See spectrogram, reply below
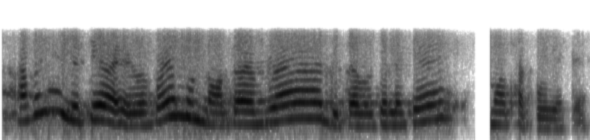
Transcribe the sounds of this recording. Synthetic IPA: apunizotijaʊaɦibɔpaɹɛmʊɹnɔtaɹpɔɹadutabɔzalakɛmɔjtʰakuzatɛ̰

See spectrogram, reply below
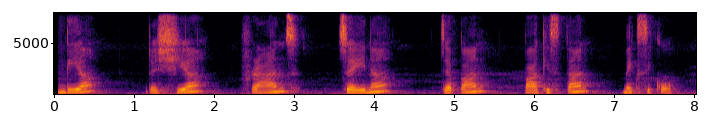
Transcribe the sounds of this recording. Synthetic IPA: ɳɖijaː | ɾɐʃija | fʰɾaːns | t͡ʃɐjna | d͡ʒɐpaːn | paːkɪst̪aːn | meksikoː

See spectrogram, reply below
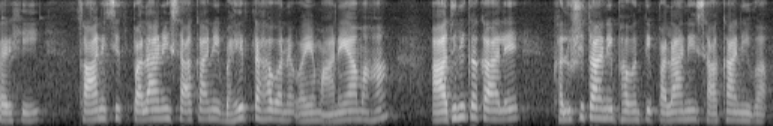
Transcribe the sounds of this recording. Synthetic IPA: sɐɾɦi | kaːnit͡ʃit̪pɐlaːnisaːkaːnibɐɦiɾt̪ɐɦɐʋɐnɐʋɐjɐmaːnɐjaːmɐɦɐ̆ | aːd̪ʱunikɐkaːleː | kɐluʃit̪aːnibʱɐʋɐnt̪ipɐlaːnisaːkaːniːʋɐ

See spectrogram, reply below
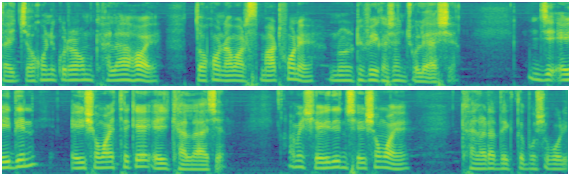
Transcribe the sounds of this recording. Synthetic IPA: t̪ajd͡ʑɔkʰonikonoɾɔkomkʰɛlaɦɔe | t̪ɔkʰonamaɾsmaɾʈfonenoʈipikeʃont͡ɕolea̰ʃʰḛ | d͡ʑeʔejd̪in | ejʃɔmɔet̪ʰekeʔejkʰɛlaat͡ɕʰḛ | amiʃejd̪inʃejʃɔmɔe | kʰɛlaʈad̪ekʰt̪eboʃepoɾi

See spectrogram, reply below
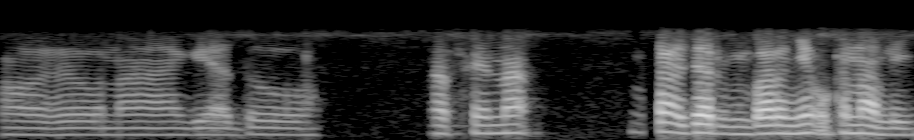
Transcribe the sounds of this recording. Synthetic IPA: hɔɦɔnaɡɛja̰d̪ɔ | nasɛnaʔ | kaʔd͡ʒaɾbaɾɲɔʔkanali

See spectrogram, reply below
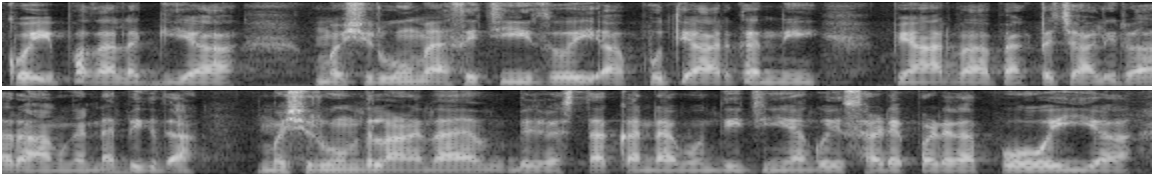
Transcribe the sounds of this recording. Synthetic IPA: koːiːpət̪aːləɡːɪjaːməʃɾuːmɛːsiːt͡ʃiːzɦoːiːəpuːt̪jaːɾkəɾniː | pɪjaːɾbɛːpɛːk̚ʈt͡ʃaːliːɾaːɾaːmɡənːɛ̃ːbɪɡd̪a̰ː | məʃɾuːmd̪əlaːɽ̃eːd̪aːʋɪʋəst̪ʰaːkənːaːbõːnd̪iːd͡ʒijãːkoːiːsaːɖeːpəɽeːd̪aːpoːijaː

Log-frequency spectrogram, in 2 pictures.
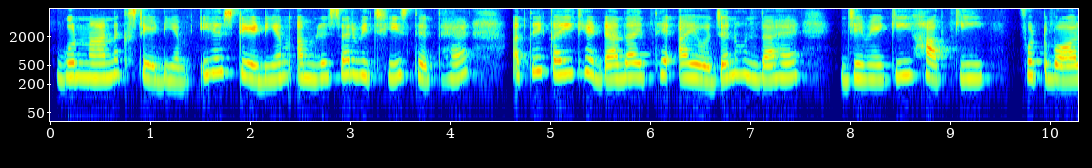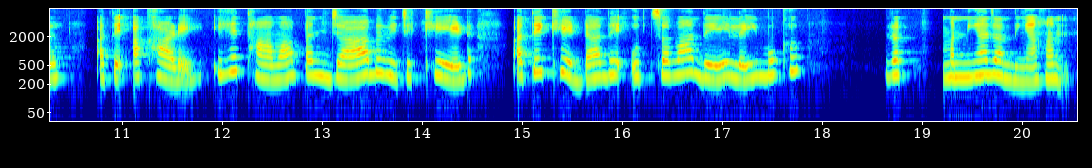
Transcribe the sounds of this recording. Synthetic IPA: ɡʊɾnaːnəksʈeːɖijəmɪɦsʈeːɖijəməmɾɪsəɾʋɪt͡ʃɦiːst̪ʰɪt̪ɦɛːə̰t̪eːkəiːkʰeːɖãːd̪aːɪt̪ʰːeːʔaːjoːd͡ʒənɦʊ̃nd̪aːɦɛː | d͡ʒɪʋẽːkɪhaːkiː | pʰʊʈbɔːl | ə̰t̪eːʔəkʰaːɽḛːɪɦt̪ʰaːʋãːpəɲd͡ʒaːbʋɪt͡ʃkʰeːɖ | ə̰t̪eːkʰeːɖãːd̪eːʔʊt̪səʋãːd̪eːləiːmʊkʰ | ɾə | mənːɪjãːd͡ʒãːnd̪ijãːɦən

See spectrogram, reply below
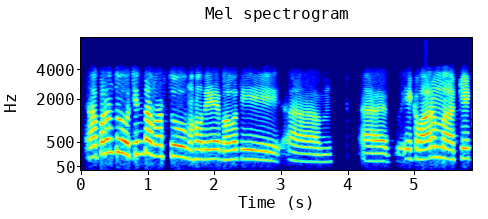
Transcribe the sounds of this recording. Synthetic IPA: pɐɾɐnt̪ut͡ʃint̪aːmaːst̪umɐɦoːd̪eːbʱɐʋɐt̪i | eːkɐʋaːɾɐmkeːk

